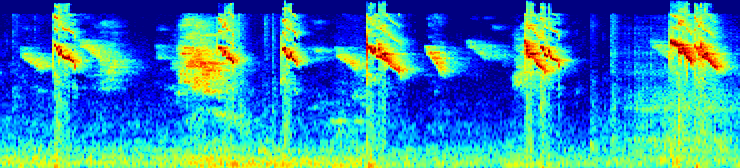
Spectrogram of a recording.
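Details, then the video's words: Pleci, the Oriental white-eye, singing as a cage bird to stimulate rivals to sing: short bursts of high, steeply falling chirps repeated roughly every second and a half, with a soft hum underneath. "Menaikan Emosi Burung Pleci Bahan Agar Pleci Gacor Cepat Bunyi Rajin Gacor"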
